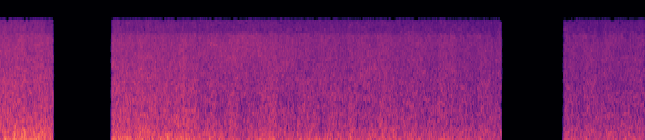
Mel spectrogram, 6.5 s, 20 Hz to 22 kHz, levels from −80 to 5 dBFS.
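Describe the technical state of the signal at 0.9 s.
At 0.9 s the speech is inside a stream reconnect running from 0.54 to 1.14 s: the connection broke and the player fell silent for 0.58 s while a fresh decoder restarted. Unlike a simple dropout, speech resumes roughly 0.7 s further along, skipping material.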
